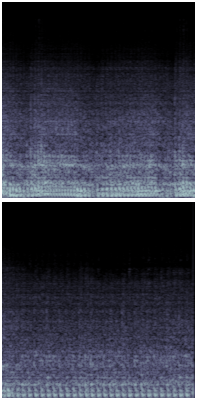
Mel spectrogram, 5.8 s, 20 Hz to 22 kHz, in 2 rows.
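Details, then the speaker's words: Bajaj Avenger Cruise 220 with 2,400 km, which sat two months without fuel: after a few revs it settles into an even, steady idle with no misses. The main jet and atomizer are suspected clogged, causing uneven running under acceleration. "se puede escuchar qué una moto en ralentí regula bien no tiene problema"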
